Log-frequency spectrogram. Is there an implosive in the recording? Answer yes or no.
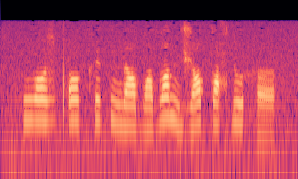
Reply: yes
